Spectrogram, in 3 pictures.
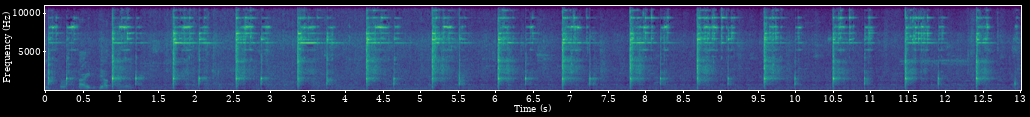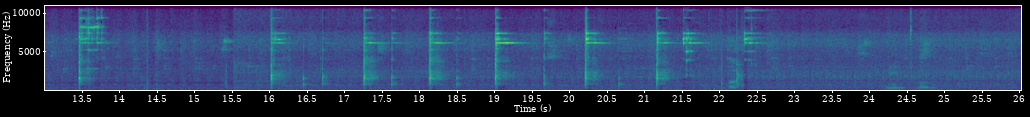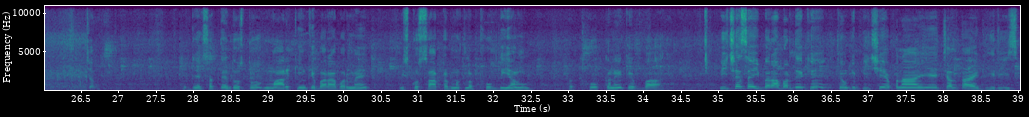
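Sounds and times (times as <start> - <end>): hammer blows with ringing: 0.0 - 14.0, 15.5 - 22.8.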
